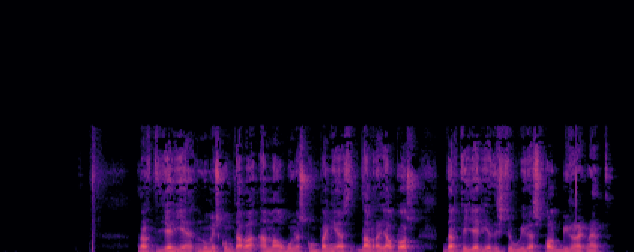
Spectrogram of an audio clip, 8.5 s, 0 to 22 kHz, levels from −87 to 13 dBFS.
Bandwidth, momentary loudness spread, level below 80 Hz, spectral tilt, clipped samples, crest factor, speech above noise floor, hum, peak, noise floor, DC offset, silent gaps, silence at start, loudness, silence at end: 11.5 kHz; 8 LU; -64 dBFS; -4.5 dB/octave; under 0.1%; 20 dB; over 59 dB; none; -12 dBFS; under -90 dBFS; under 0.1%; none; 1.2 s; -31 LUFS; 0.35 s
